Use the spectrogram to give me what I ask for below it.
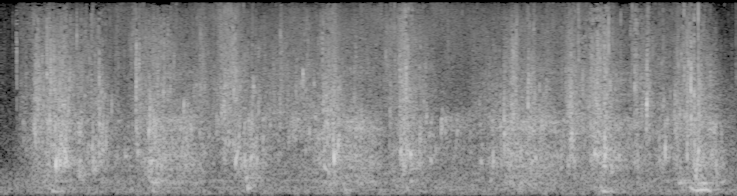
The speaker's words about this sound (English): The man gets to his feet and staggers away from the bench, wading through the shallow water.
